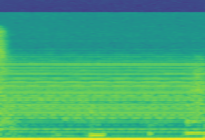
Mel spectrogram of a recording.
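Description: Steady low electrical mains hum from the church sound system.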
